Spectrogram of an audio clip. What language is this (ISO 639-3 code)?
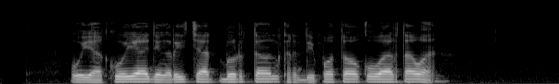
sun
